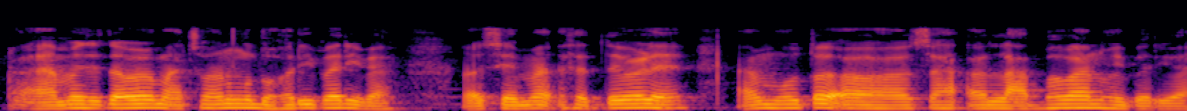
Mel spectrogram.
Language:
Odia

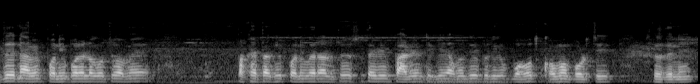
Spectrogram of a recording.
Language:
Odia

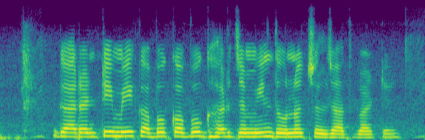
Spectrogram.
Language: Bhojpuri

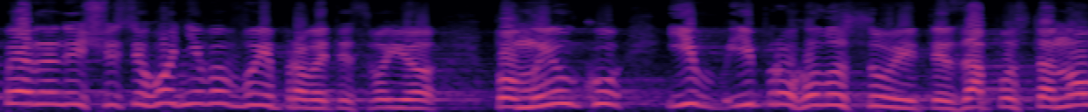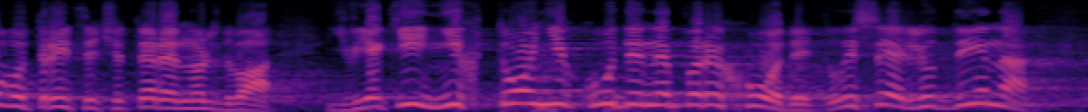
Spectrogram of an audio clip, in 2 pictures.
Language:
Ukrainian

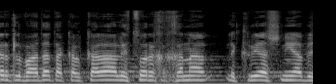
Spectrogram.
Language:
Hebrew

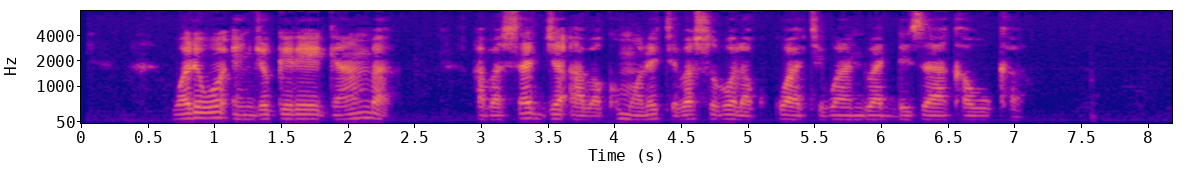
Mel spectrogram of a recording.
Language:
Ganda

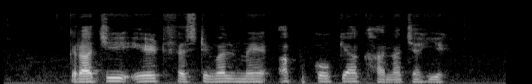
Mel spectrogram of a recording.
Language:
Urdu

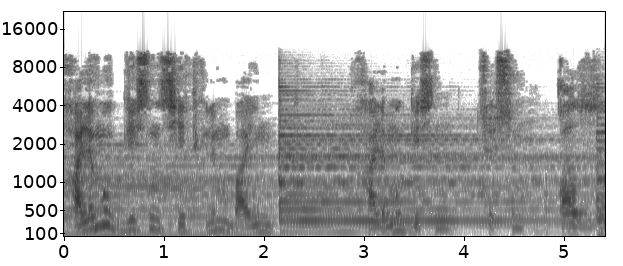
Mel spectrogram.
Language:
Mongolian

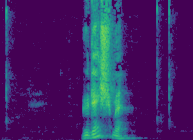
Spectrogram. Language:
Turkish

